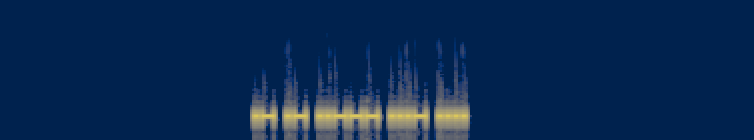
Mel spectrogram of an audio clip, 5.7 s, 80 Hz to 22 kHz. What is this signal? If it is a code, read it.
Morse code, heard as a keyed tone, about 39 wpm, 700 Hz. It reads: AA2VH
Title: USA Call Signs - 5 Characters - Repeated 3x - 40wpm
